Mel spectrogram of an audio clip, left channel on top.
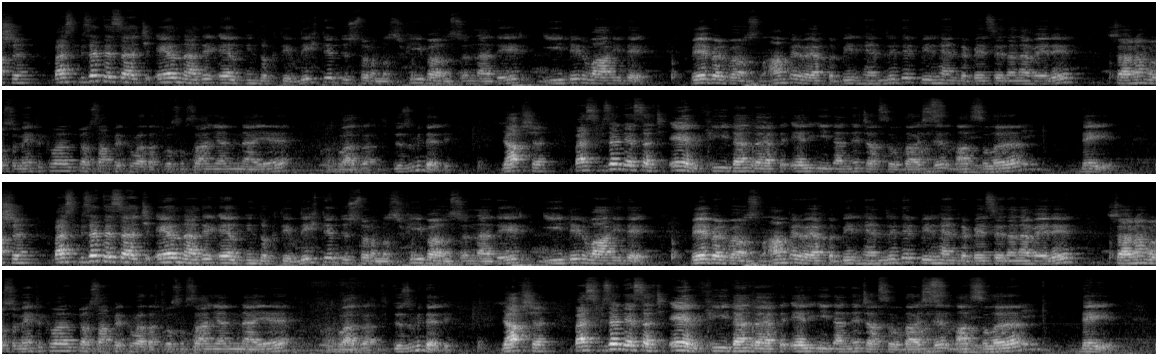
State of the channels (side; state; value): left; quieter; 6.4 dB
